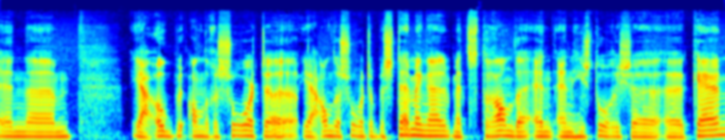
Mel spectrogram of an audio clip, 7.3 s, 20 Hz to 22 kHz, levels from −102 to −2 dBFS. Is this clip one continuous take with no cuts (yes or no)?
no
